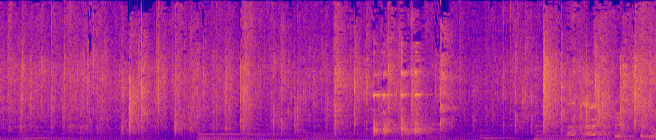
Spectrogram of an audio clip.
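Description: Grated coconut and dried red chillies frying in a pan for an Onam erissery with pumpkin and beans, a soft sizzle under the clatter of a spoon stirring, while background music plays throughout.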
